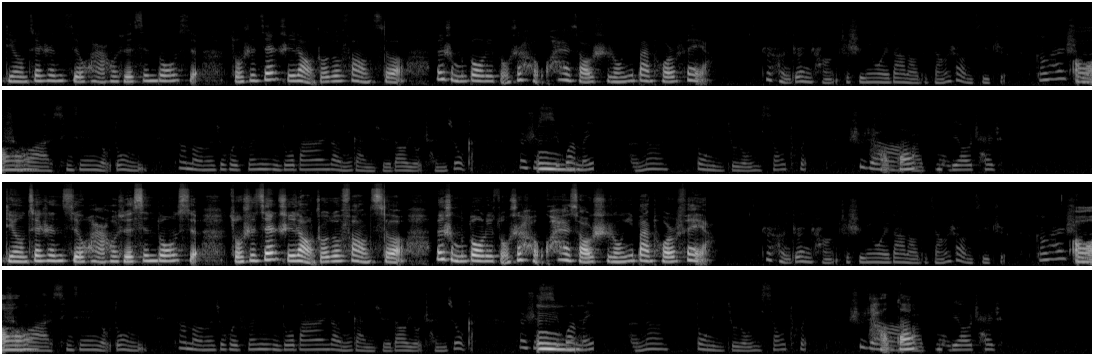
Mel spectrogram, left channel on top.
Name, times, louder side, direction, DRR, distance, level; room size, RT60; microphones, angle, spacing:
voice 1, 0.0-7.1 10.7-11.3 16.2-16.7 19.7-20.0, right 8 dB, 90° right, 0.4 m, -27 dB
voice 2, 7.6-10.1 10.3-16.8 17.2-17.6 17.8-19.0 19.4-20.9, right 1 dB, 10° right, 1.0 m, -45 dB
head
